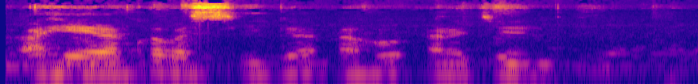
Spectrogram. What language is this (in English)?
Kinyarwanda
